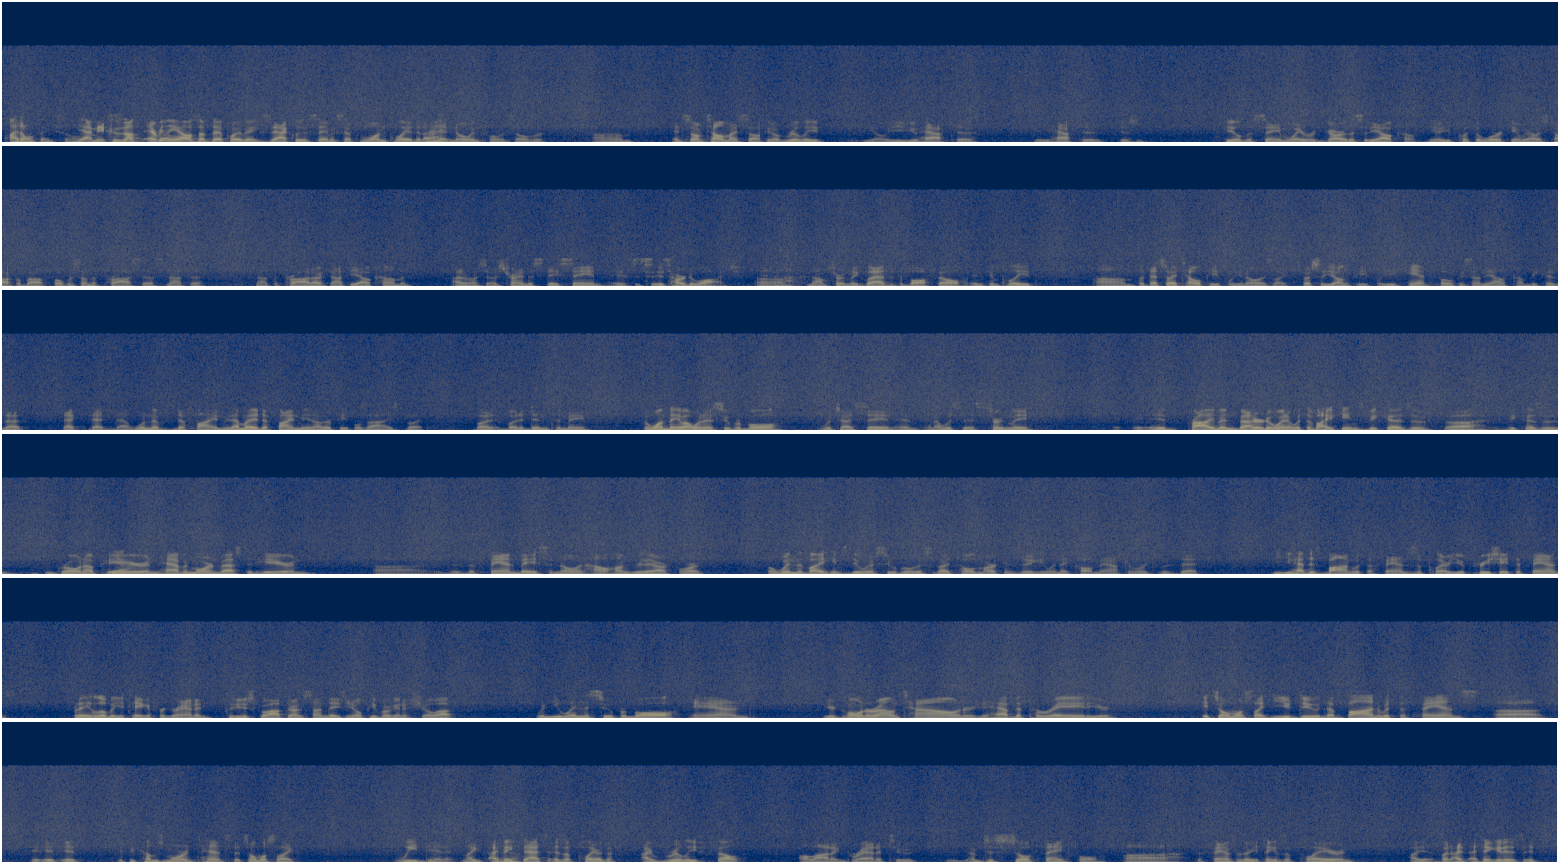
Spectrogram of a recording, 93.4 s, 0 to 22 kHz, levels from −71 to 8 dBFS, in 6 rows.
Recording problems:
high frequencies cut off; severe; nothing above 4.5 kHz
hiss; loud; throughout; 7 dB below the speech

